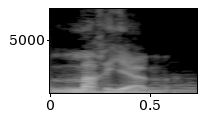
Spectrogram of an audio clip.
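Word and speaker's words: مريم: Marie, comme vous le savez, se prononce en arabe Mariam.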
